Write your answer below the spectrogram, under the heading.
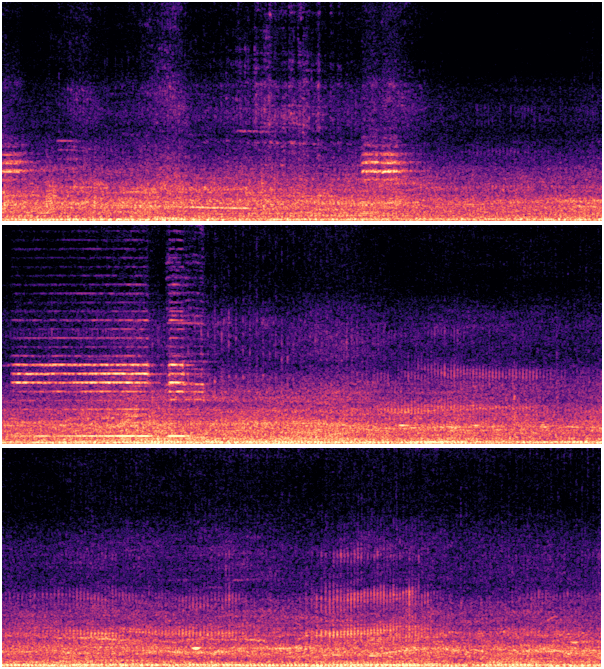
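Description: Motorcycle engine running under busy street traffic while riding. A brief beep comes about four seconds in, and a vehicle horn sounds for about a second and a half about six seconds in.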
